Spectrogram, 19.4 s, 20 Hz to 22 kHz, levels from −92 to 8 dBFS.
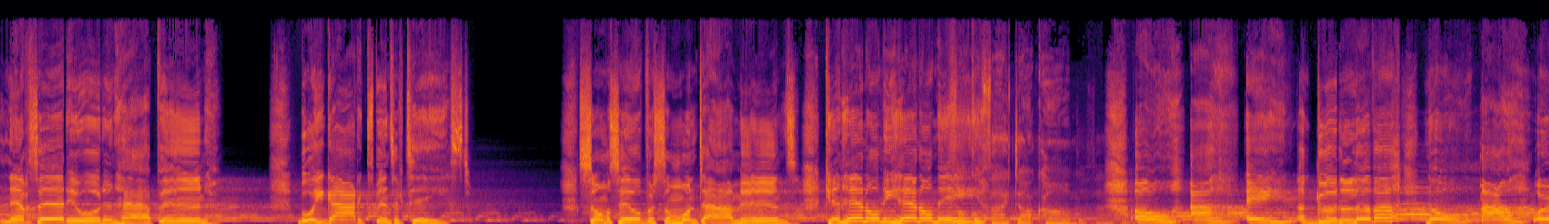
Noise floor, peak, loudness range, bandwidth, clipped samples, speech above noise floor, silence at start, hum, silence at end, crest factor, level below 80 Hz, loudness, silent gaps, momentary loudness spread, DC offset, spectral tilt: -39 dBFS; -2 dBFS; 4 LU; over 20 kHz; under 0.1%; 25 dB; 0 s; none; 0 s; 14 dB; -62 dBFS; -14 LUFS; none; 10 LU; under 0.1%; -2.5 dB/octave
